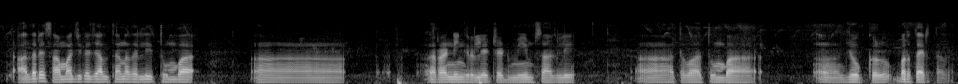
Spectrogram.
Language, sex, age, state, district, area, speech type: Kannada, male, 18-30, Karnataka, Bagalkot, rural, spontaneous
